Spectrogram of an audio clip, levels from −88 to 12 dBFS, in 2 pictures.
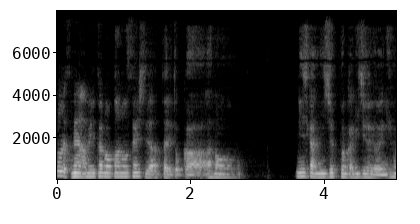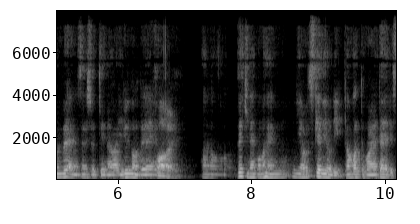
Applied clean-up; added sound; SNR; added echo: neural mask model DeepFilterNet 3.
